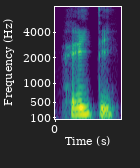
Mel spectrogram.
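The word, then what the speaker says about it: Haiti: হেইতি, ওই দেশটার উচ্চারণ কিন্তু হাইতি না, উচ্চারণ হচ্ছে হেইতি। হেইটি আর কি।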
